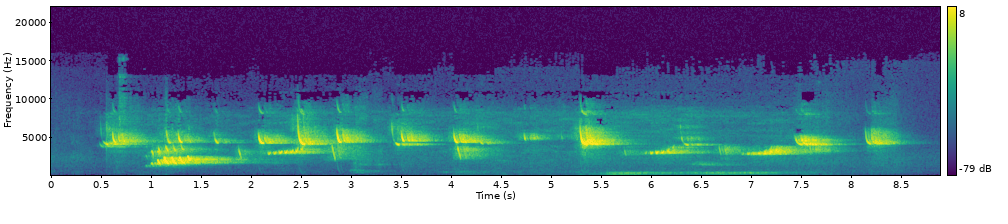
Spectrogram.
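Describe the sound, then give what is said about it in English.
A bat's mating-season advertisement call, recorded as ultrasound and slowed down to be audible, comes as a series of quick, high chirping and twittering syllables, with a buzzy lower rasp midway through. “So that was a bat. That was bat ultrasound recorded above your hearing range, but slowed down so you could hear. So that was an advertisement call from the peak of the mating season.”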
